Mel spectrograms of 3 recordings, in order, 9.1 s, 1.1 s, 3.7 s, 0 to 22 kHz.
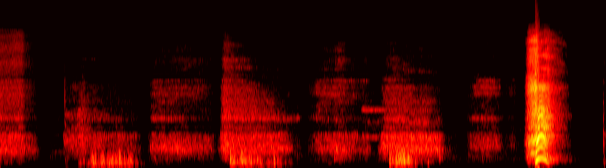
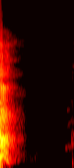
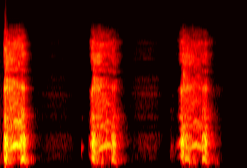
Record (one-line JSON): {"exhalation_length": "9.1 s", "exhalation_amplitude": 26028, "exhalation_signal_mean_std_ratio": 0.2, "cough_length": "1.1 s", "cough_amplitude": 26028, "cough_signal_mean_std_ratio": 0.27, "three_cough_length": "3.7 s", "three_cough_amplitude": 26028, "three_cough_signal_mean_std_ratio": 0.41, "survey_phase": "beta (2021-08-13 to 2022-03-07)", "age": "65+", "gender": "Male", "wearing_mask": "No", "symptom_none": true, "smoker_status": "Never smoked", "respiratory_condition_asthma": false, "respiratory_condition_other": false, "recruitment_source": "REACT", "submission_delay": "3 days", "covid_test_result": "Negative", "covid_test_method": "RT-qPCR"}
